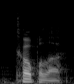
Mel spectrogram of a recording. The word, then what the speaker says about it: Coppola: I'm pretty sure it's Coppola, not whatever the hell he was Coppola? – Pronouncing. Yeah, I'm pretty sure it's Francis Ford Coppola.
